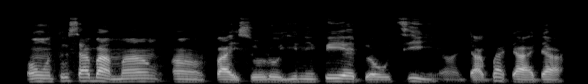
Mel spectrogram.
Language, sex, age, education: Yoruba, male, 30-45, tertiary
